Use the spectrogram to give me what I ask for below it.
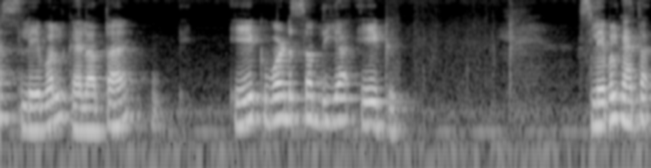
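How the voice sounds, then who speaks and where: A man teaching English grammar, repeating each definition and asking and answering his own questions. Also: high voice. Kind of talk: classroom-style grammar lesson.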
